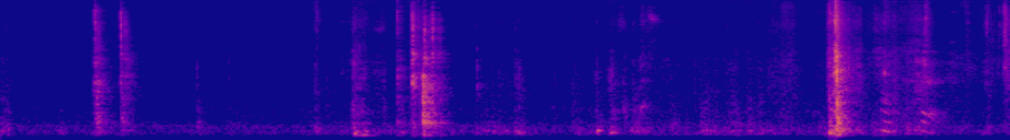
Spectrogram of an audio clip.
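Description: Cardboard box being opened by hand: scattered rustles and scrapes of cardboard, with a loud burst about eight seconds in as the box top comes open.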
